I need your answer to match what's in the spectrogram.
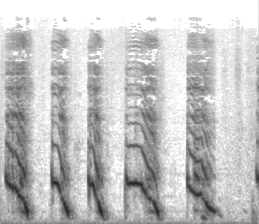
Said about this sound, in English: Crying dog, barking dog, barking dog beginning to bark.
